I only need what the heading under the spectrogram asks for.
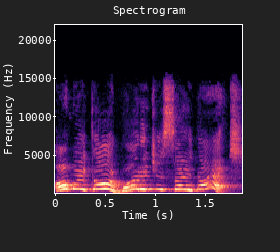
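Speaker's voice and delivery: very high, very loud, exasperated cry. Retelling own reply to a team member: imitating own raised upset voice. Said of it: "and I said it like that".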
